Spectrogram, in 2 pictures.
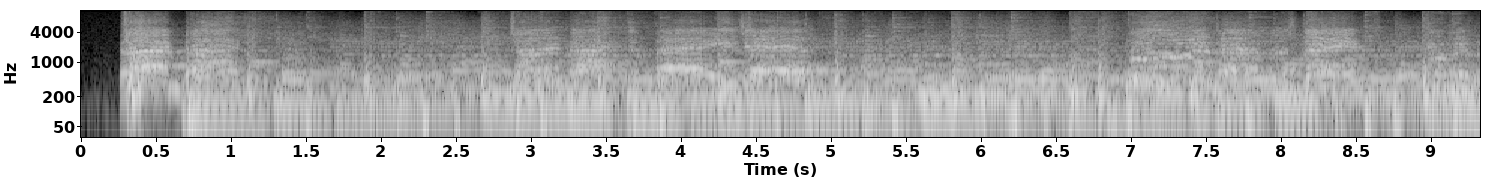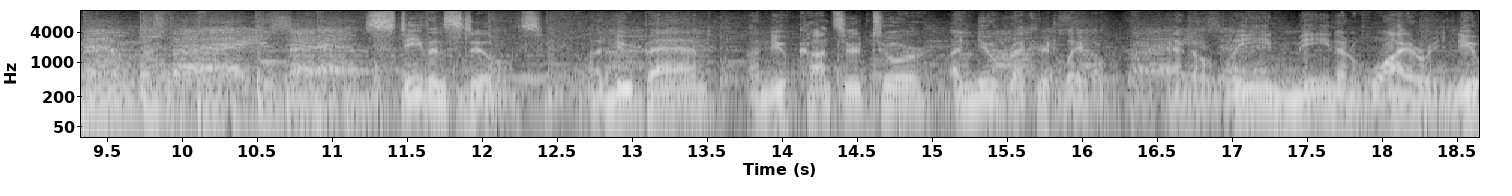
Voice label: Radio Commercials; 1975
